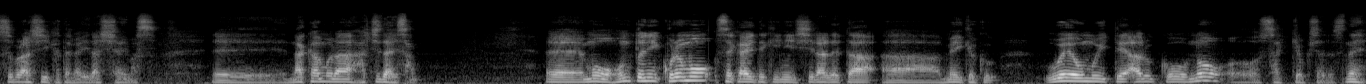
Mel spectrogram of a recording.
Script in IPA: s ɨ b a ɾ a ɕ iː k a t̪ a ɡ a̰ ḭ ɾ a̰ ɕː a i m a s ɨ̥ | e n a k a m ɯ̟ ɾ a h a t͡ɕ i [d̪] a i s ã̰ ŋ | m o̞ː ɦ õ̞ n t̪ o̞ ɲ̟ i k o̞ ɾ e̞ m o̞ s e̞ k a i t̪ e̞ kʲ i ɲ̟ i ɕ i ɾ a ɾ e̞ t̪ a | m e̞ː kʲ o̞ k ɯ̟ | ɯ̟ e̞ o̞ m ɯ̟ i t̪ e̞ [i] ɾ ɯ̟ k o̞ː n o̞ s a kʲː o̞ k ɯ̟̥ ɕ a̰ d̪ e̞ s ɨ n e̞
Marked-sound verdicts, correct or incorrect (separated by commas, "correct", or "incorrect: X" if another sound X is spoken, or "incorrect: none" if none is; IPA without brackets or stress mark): correct, incorrect: a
